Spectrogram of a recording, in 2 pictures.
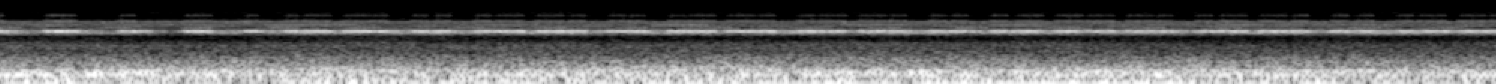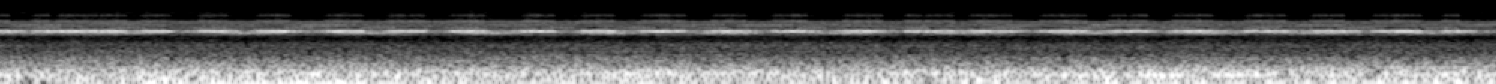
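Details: Crickets keep up an unbroken high, buzzy pulsing trill for the whole stretch, backed by a low, even background hum.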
